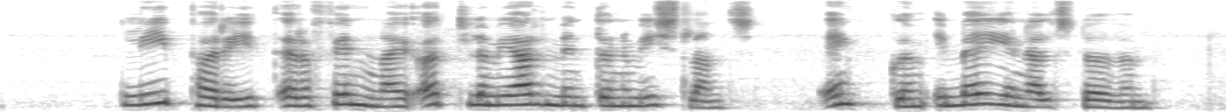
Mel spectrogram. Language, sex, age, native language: Icelandic, female, 40-49, Icelandic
